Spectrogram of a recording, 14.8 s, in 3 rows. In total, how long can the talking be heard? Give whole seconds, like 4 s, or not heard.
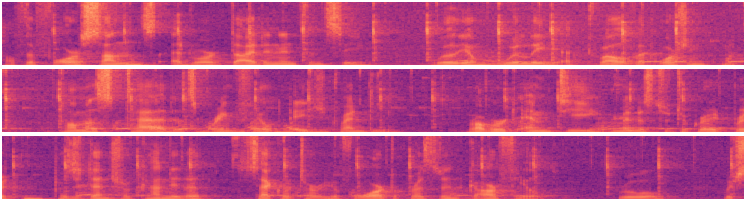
15 s.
